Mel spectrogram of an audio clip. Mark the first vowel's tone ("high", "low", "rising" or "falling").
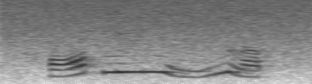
rising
